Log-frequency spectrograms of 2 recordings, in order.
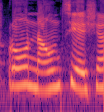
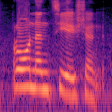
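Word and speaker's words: pronunciation: इट्स नॉट प्रोनाउंसिएशन, इट्स प्रोनंसिएशन.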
